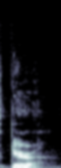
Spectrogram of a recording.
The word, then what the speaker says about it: Guerra: My favorite that I listen to like kind of throughout the year is Lord Remind Me by Jon Guerrera. Is that how you say his name? – Probably saying it wrong. I think it's Guerra.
